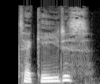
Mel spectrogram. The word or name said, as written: tagetes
